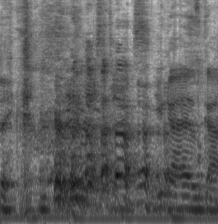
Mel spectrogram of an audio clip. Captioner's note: laughing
